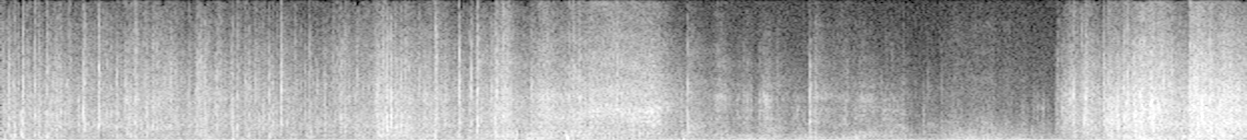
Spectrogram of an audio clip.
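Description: Paper food wrapper crinkling and rustling as it is pulled off a fried chicken sandwich and scrunched up by hand, louder near the end.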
